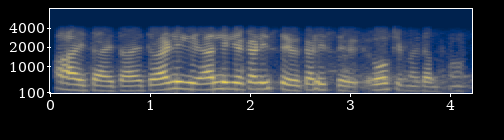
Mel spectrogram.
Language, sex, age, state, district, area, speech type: Kannada, female, 60+, Karnataka, Udupi, rural, conversation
